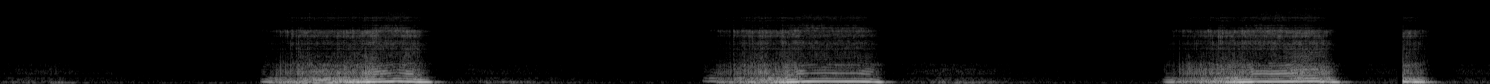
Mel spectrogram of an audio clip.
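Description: Loud, low rattling snores on each breath in, about 13 breaths a minute, with quiet pauses between; ordinary snoring in a small room.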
